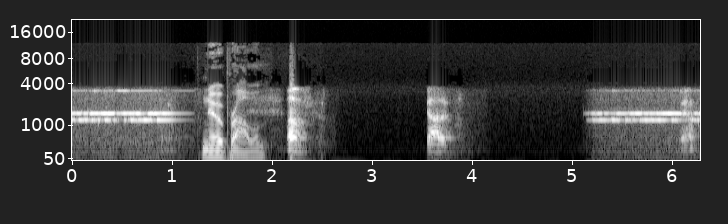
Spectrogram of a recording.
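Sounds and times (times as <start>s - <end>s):
telephone ringing: 0.0s - 1.3s, 5.1s - 6.2s
speech: 1.3s - 2.4s, 3.6s - 3.9s.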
